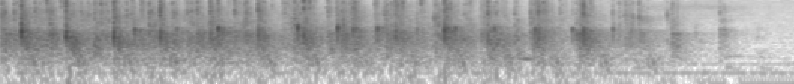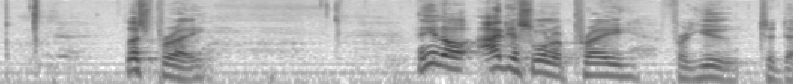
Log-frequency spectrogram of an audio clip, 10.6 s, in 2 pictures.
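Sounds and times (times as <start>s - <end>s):
crowd applauding: 0.0s - 5.0s
speech: 6.2s - 6.8s, 8.1s - 10.5s.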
